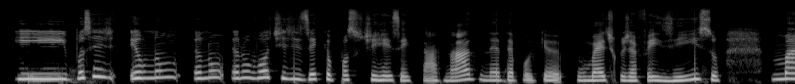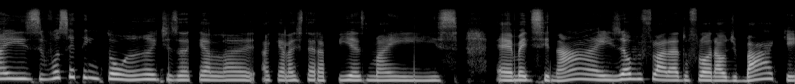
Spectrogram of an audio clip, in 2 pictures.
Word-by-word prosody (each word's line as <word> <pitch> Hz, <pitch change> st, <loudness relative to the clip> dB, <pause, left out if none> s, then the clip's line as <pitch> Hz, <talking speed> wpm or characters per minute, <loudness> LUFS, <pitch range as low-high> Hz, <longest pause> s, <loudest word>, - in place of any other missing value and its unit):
E, 250 Hz, 0 st, +5 dB
você 345 Hz, +5 st, +3 dB
j 300 Hz, -, -9 dB
eu 290 Hz, +1 st, +3 dB
não 320 Hz, +3 st, -2 dB, 0.2 s
eu 275 Hz, 0 st, +1 dB
não 320 Hz, +2 st, -3 dB
eu 285 Hz, 0 st, -1 dB
não 305 Hz, 0 st, -1 dB
vou 310 Hz, +2 st, +3 dB
te 315 Hz, -3 st, -3 dB
dizer 240 Hz, -2 st, 0 dB
que 240 Hz, -, -1 dB
eu -, -, 0 dB
posso 215 Hz, 0 st, -5 dB
te 215 Hz, -, -2 dB
receitar 190 Hz, -2 st, -2 dB
nada, 190 Hz, +7 st, +1 dB
né, 190 Hz, -2 st, -1 dB
até 185 Hz, 0 st, -1 dB
porque 95 Hz, -, -3 dB
o 180 Hz, 0 st, -2 dB
médico 185 Hz, +1 st, +1 dB
já 175 Hz, -1 st, +2 dB
fez 180 Hz, -2 st, 0 dB
isso. 200 Hz, +3 st, +1 dB, 0.5 s
Mas, 260 Hz, +1 st, +2 dB
você 295 Hz, +8 st, 0 dB
tentou 270 Hz, -7 st, +1 dB
antes 220 Hz, 0 st, 0 dB
aquela 200 Hz, -1 st, -1 dB
aquelas 195 Hz, -1 st, -3 dB
terapias 195 Hz, 0 st, -1 dB
mais, 185 Hz, -1 st, -1 dB, 0.4 s
eh, 190 Hz, -2 st, +3 dB
medicinais? 200 Hz, +3 st, +1 dB
Já 235 Hz, +2 st, +5 dB
ouviu 245 Hz, 0 st, +1 dB
falar 205 Hz, -5 st, +2 dB
do 195 Hz, -, -4 dB
floral 185 Hz, -2 st, +2 dB
de 175 Hz, -, -4 dB
Bach? 215 Hz, +10 st, 0 dB
205 Hz, 160 wpm, -25 LUFS, 185-250 Hz, 0.5 s, E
